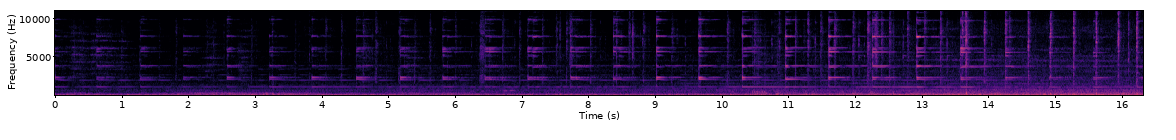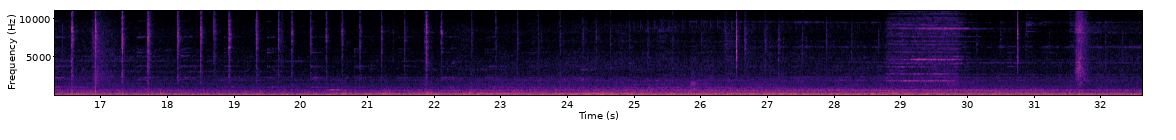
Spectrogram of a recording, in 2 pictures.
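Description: Freight train led by EMD SD40-2F diesel locomotives approaching and passing close by, the engine rumble and wheel noise growing steadily louder. Through the first half, a grade-crossing bell rings about twice a second. From about halfway, wheels click rapidly over the rail joints and crossing.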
